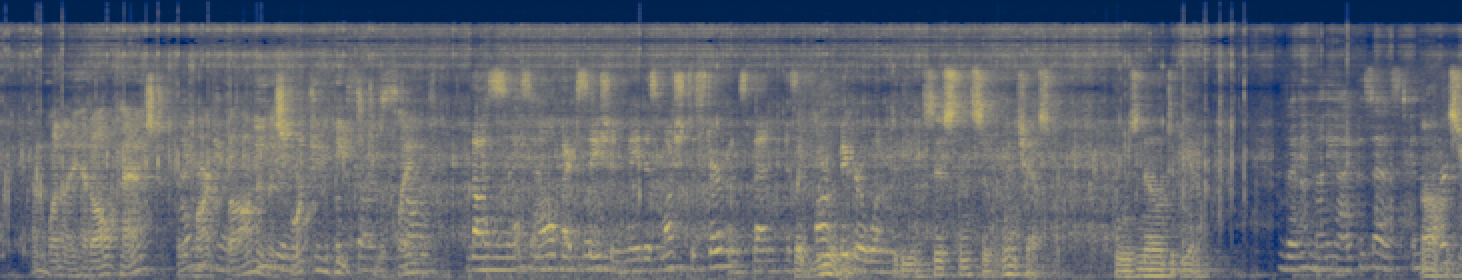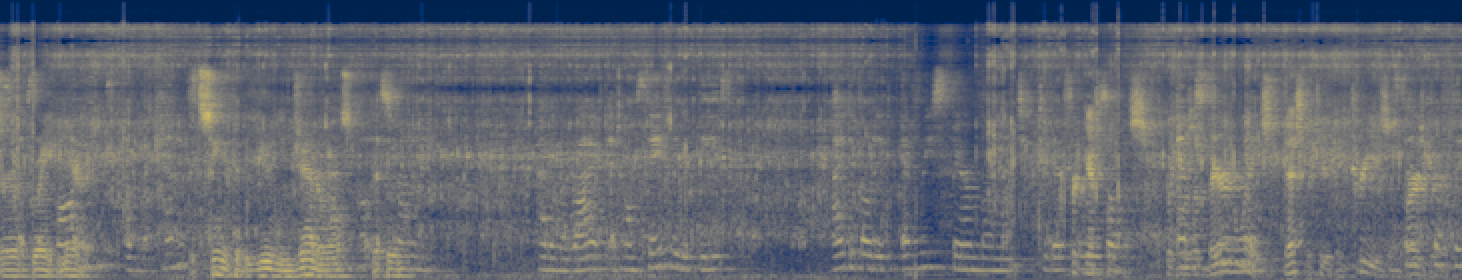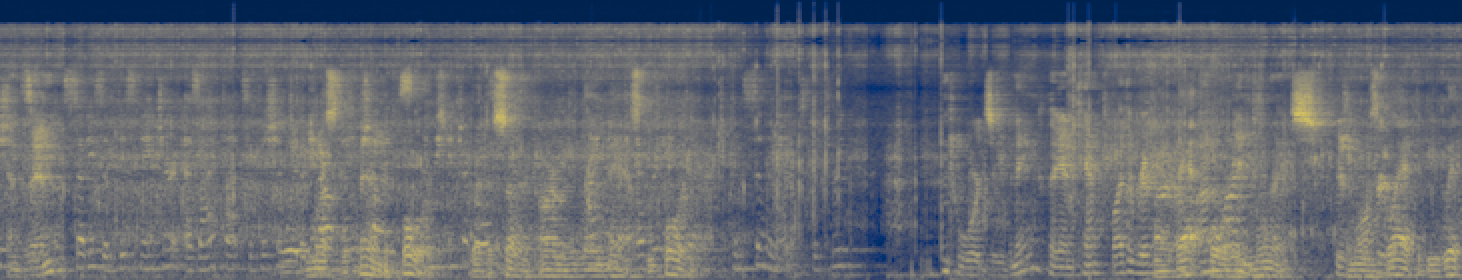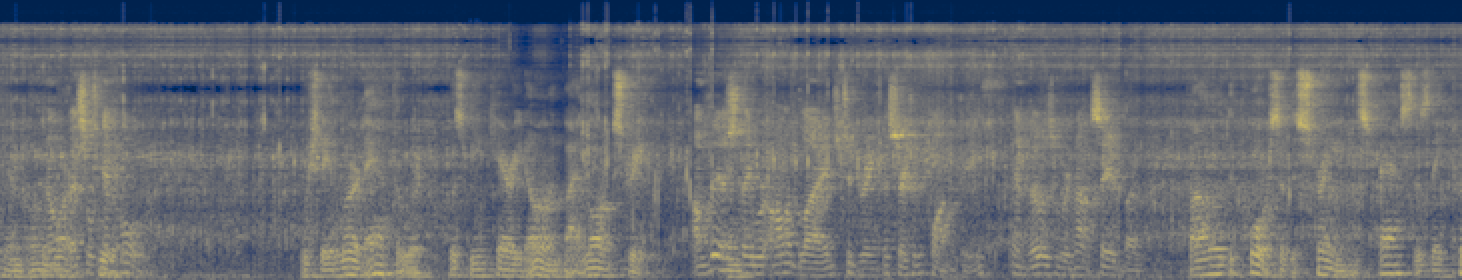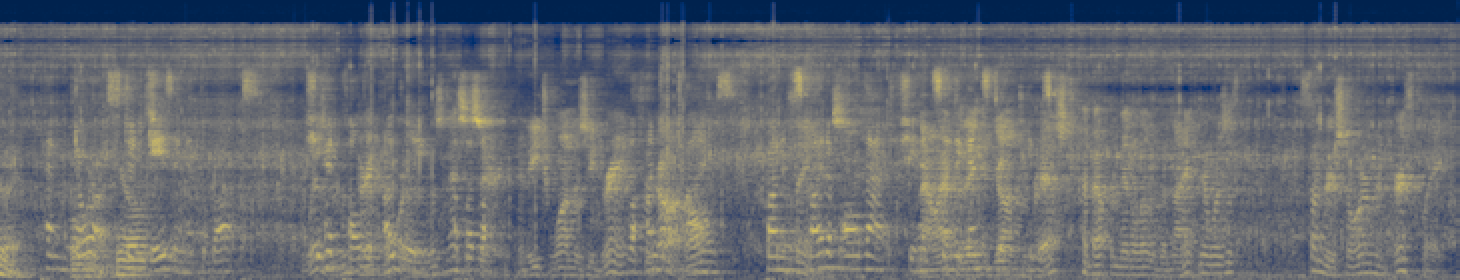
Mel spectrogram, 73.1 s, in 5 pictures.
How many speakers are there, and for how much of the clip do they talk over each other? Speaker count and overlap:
4, about 38%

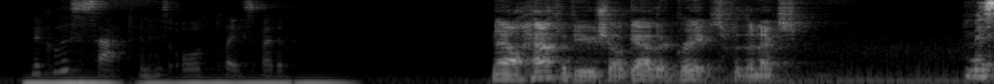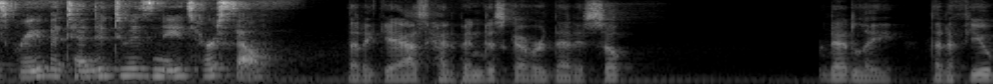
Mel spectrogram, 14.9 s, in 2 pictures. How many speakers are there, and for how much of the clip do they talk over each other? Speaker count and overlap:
4, no overlap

